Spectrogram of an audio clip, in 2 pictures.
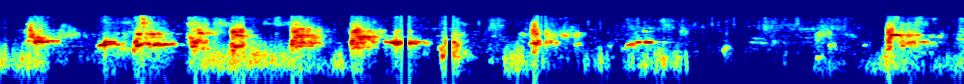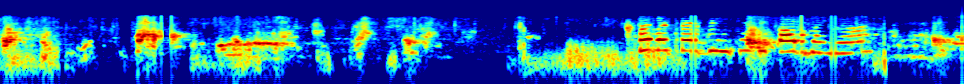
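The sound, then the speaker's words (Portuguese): Dogs bark inside a house in repeated short bursts, with pauses between volleys and some higher whining yelps near the end, while people talk in the background. “Os cachorros dentro de casa, a gente fica em casa.”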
